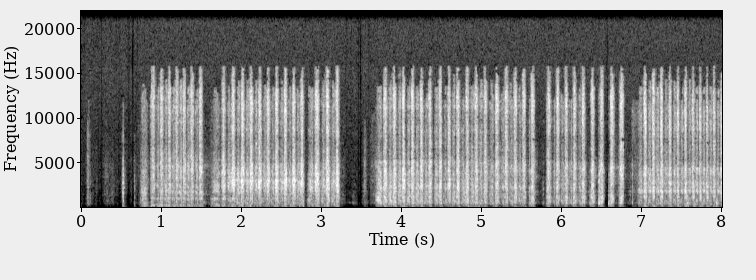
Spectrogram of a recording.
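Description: Faint, rapid scraping of a hand tool carving facets into the back of a flamed sycamore bass neck: two long runs of strokes, the first about two and a half seconds, the second about four, with a short break between.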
